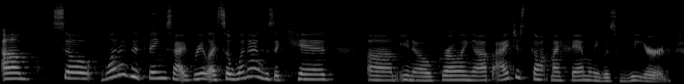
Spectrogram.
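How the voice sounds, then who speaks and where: A woman at a moderate pace, fairly high-pitched, with an American accent and very wide pitch swings, on a very clean recording with a silent background. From US Midwest, Ohio. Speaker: author. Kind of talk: interview.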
